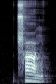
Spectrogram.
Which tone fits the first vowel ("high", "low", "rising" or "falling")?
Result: falling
